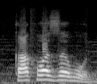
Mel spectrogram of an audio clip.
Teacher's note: The person is asking a question. So the sound would go higher at the end.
